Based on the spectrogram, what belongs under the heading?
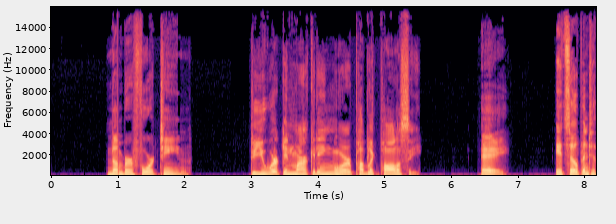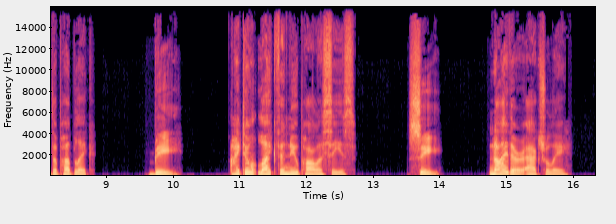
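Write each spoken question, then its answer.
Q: Do you work in marketing or public policy?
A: C: Neither, actually.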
